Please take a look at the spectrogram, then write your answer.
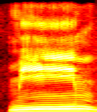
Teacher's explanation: بند ہونٹوں کے خشک حصے سے میم ادا ہوتا ہے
